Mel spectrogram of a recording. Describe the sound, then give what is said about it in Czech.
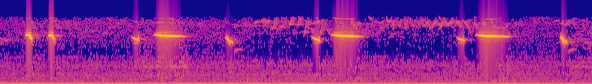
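A Eurasian bullfinch gives soft, piping whistled calls, short clipped notes alternating with longer mournful ones in a loose repeating pattern, clear, with no talking. “Hýl je u nás stále poměrně běžným ptákem, jehož početnost nedoznala, na rozdíl od mnoha jiných pěvců, ani v posledních desetiletích žádného výrazného poklesu.”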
